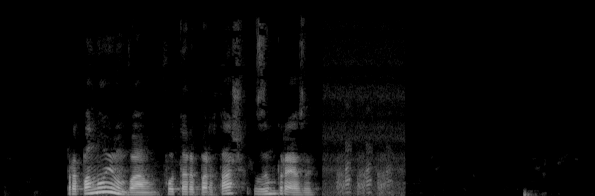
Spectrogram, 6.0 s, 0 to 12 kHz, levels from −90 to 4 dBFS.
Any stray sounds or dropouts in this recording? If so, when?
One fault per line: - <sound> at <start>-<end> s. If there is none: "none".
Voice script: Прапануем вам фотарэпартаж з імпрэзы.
- laugh at 3.4-3.9 s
